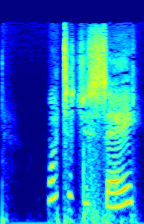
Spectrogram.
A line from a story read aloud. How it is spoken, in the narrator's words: muttered little Eve Edgerton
